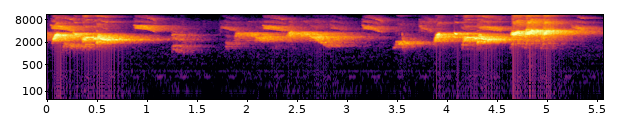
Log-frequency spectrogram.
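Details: Red-whiskered bulbul used as a lure bird: bright, high, chattering, warbled phrases of several slurred notes, repeated in quick bursts with short gaps, loud and clear against a quiet background.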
